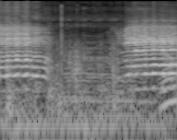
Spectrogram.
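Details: Fattened goats in a farm pen in Lhokseumawe, Aceh, Indonesia: one loud, trembling bleat cuts off, a short pause with a click follows, then a second bleat, similar and harsh, begins.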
